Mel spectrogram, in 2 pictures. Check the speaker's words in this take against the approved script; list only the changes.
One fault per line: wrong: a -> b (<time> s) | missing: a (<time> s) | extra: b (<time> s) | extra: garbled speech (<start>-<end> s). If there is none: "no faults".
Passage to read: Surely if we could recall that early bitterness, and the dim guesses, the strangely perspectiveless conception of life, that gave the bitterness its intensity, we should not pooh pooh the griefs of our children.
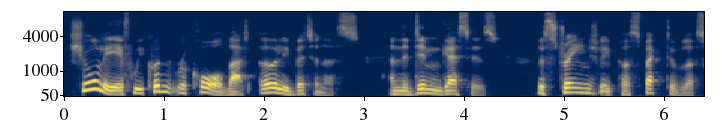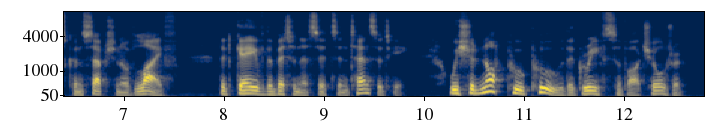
wrong: could -> couldn't (0.8 s)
